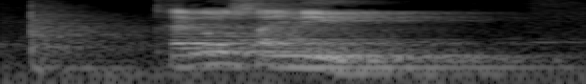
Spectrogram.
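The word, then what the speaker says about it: phthalocyanine: Organic semiconductor, anthracene, डॉप, थैलोसाइनिन, ये P silent है, लिख लिए नाम बुक से, ठीक है?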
